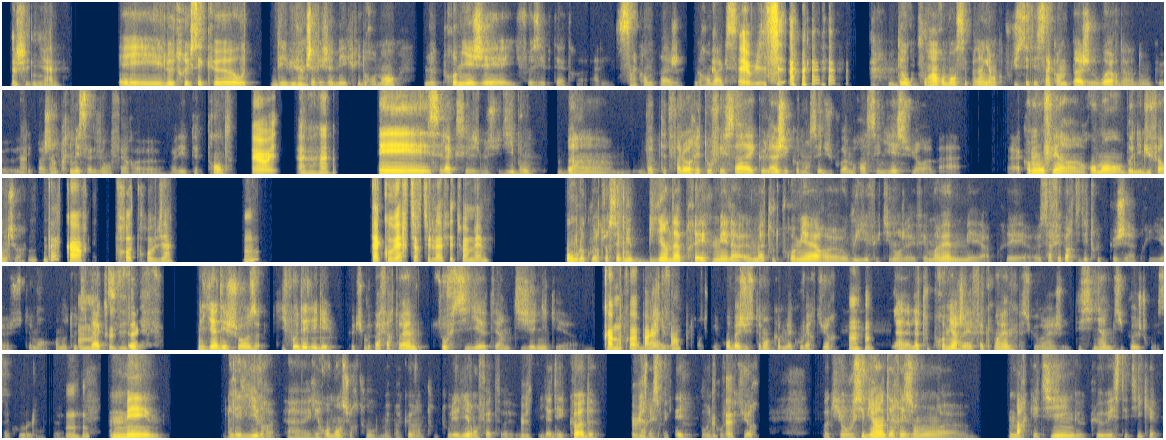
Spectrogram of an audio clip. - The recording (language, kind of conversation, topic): French, podcast, Quelle compétence as-tu apprise en autodidacte ?
- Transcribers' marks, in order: laugh; chuckle; background speech; other background noise; stressed: "mais"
